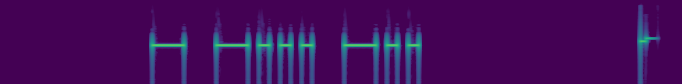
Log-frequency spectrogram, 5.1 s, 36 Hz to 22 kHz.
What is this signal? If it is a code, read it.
Morse code, heard as a keyed tone, about 15 wpm, 700 Hz. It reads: TBD
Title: Three Challenging Letter-Number Combinations 15wpm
